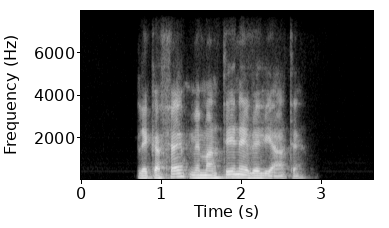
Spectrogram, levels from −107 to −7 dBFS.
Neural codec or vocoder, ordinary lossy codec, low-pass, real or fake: codec, 16 kHz, 4 kbps, FunCodec, trained on Chinese and English, 50 frames a second; Opus, 24 kbps; 7.2 kHz; fake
